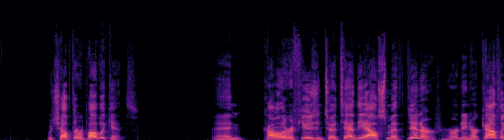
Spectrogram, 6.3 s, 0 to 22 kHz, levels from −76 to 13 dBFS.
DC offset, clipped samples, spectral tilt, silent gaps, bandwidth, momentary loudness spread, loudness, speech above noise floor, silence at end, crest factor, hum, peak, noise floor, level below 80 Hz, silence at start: under 0.1%; under 0.1%; -4 dB/octave; none; 18 kHz; 14 LU; -17 LUFS; 56 dB; 0 s; 18 dB; none; 0 dBFS; -73 dBFS; -64 dBFS; 0.6 s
